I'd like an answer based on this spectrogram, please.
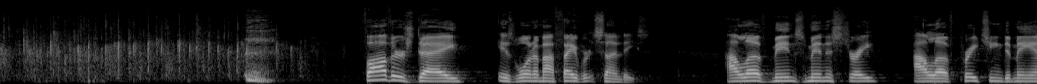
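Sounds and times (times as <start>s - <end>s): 
crowd applause: 0.0s - 3.3s
speech: 3.6s - 6.6s, 7.2s - 10.3s.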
